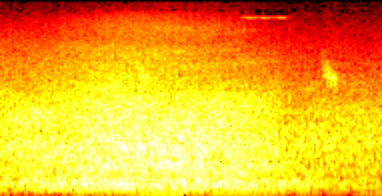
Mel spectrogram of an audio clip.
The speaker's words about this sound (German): Stopp, Stopp, halt, Bruno, halt, bleib stehen, ein Auto kommt.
